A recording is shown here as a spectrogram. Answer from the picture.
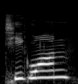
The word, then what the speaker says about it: Tiguan: Is it Tiguan? – Yeah.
